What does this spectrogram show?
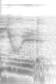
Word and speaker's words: Yule: je ne veux dire ça se prononce et yul tout simplement on insiste sur le you'll et le mot en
